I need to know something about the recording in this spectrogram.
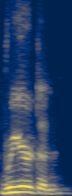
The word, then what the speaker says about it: Riordan: How do you do you pronounce it? Riordan.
